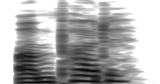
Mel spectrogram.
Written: OMPOTTE

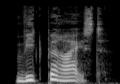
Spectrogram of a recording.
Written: vidtberejst

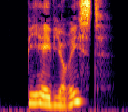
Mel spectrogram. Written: behaviorist

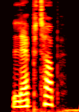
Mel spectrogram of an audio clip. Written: laptop

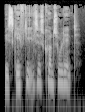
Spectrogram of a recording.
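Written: beskæftigelseskonsulent

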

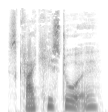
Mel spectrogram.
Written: skrækhistorie

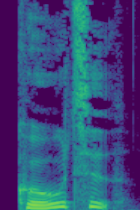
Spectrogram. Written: kogetid

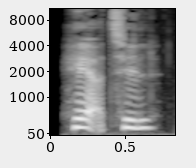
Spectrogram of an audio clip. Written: hertil

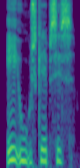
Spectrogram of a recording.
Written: EU-skepsis

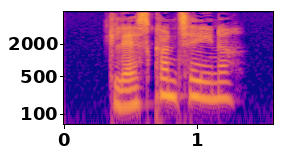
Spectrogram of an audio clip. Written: glascontainer

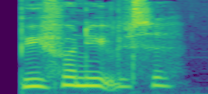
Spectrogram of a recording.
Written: byfornyelse

